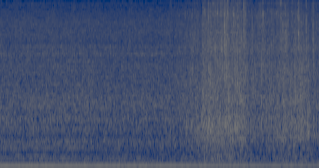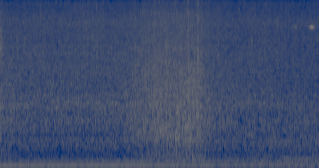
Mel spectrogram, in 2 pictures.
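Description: A car driving, its engine running with a steady low drone, with swells of rushing noise about two and three seconds in and again near five seconds.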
